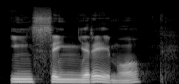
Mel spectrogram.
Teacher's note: the gn sound it's nya but it's always geminated when it falls between vowels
